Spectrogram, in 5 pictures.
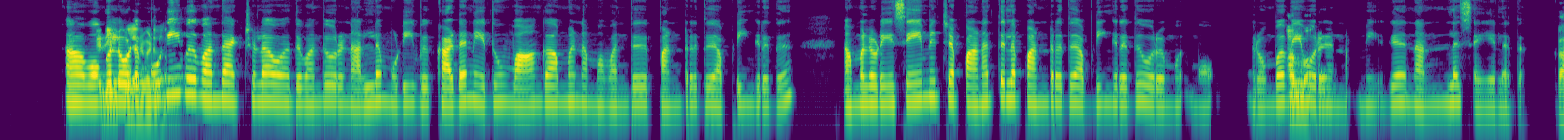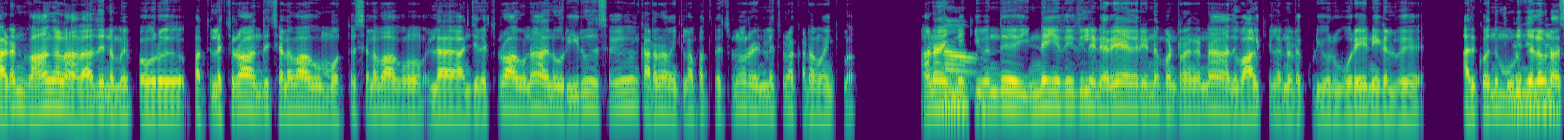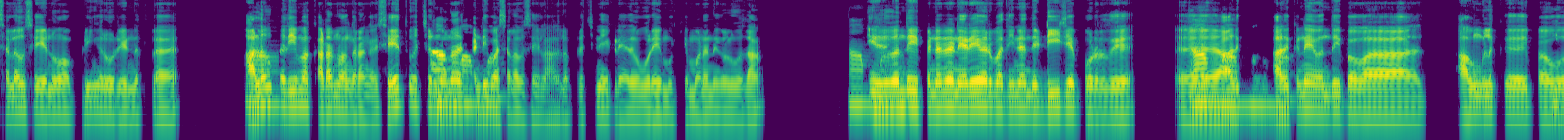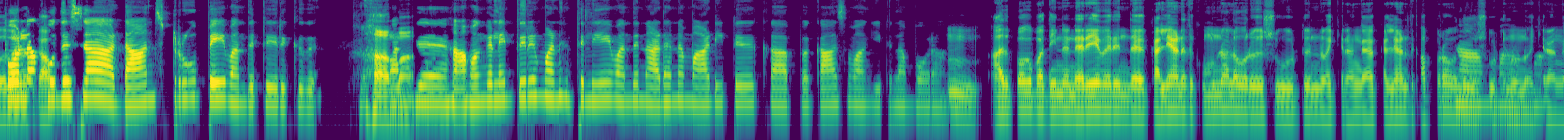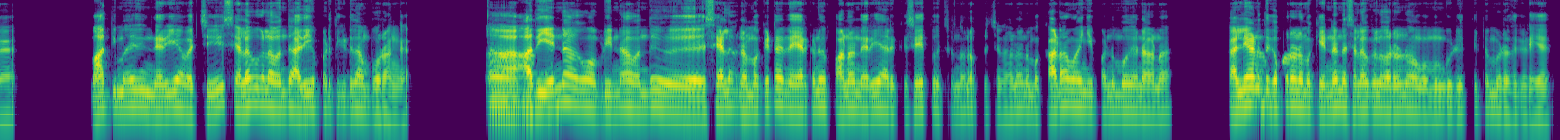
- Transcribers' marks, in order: other background noise; in English: "ஆக்ச்சுவலா"; other noise; tapping; in English: "டிஜே"; in English: "டான்ஸ் ட்ரூப்பே"; laughing while speaking: "ஆமா"; laughing while speaking: "வந்து அவங்களே திருமணத்திலேயே வந்து நடனமாடிட்டு, காப் காசு வாங்கிட்டுலாம் போறாங்க"; in English: "ஷூட்ன்னு"; in English: "ஷூட்ன்னு"
- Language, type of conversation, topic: Tamil, podcast, திருமணத்தைப் பற்றிய உங்கள் குடும்பத்தின் எதிர்பார்ப்புகள் உங்களை எப்படிப் பாதித்தன?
